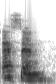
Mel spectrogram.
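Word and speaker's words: Esen: Yes, it's Essen.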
